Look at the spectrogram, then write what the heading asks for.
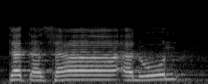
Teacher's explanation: وقرأ الباقون: واتقوا الله الذي تساءلون، وأصلها أيضا تتساءلون، لكن أضغمت التاء في السين لتقارب مخرجيهما، فإن التاء تخرج من طرف اللسان مع أصول الثنايا العليا، والسين تخرج من طرف اللسان مع أصول الثنايا السفلى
